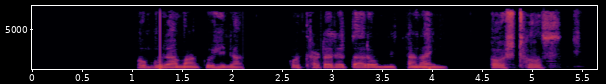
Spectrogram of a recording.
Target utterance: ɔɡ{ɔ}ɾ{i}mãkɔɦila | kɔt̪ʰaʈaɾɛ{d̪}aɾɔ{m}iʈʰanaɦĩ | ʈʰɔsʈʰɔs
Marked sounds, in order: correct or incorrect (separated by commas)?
incorrect, incorrect, incorrect, correct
